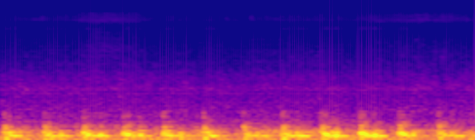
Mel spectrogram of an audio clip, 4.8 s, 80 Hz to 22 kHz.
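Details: Rapid rhythmic whooshing fetal heart pulses, about 150 a minute, on a labor and delivery Doppler monitor (NST-like) at 38 weeks 2 days; the monitor had been slipping, and the baby was active.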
